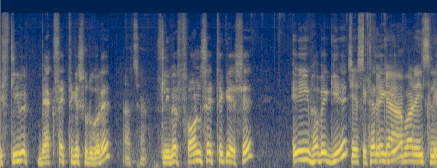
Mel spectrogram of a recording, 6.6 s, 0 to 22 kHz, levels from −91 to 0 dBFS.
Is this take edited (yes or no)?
no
